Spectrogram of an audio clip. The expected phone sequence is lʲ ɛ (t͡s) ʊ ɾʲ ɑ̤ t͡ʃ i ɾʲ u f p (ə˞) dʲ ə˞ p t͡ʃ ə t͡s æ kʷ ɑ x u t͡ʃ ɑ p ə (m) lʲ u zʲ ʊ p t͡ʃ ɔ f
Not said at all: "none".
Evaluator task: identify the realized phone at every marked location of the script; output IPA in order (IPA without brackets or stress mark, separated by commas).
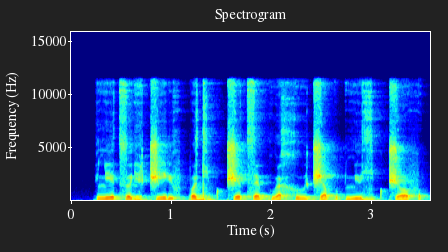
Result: t͡s, ʌ, p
